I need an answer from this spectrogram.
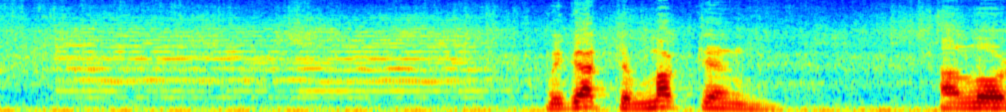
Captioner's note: train whistle blows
